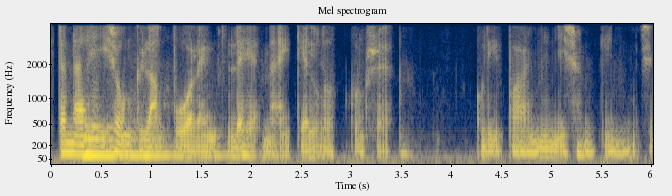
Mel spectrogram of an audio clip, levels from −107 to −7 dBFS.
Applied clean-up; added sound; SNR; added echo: neural diffusion model UNIVERSE++.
